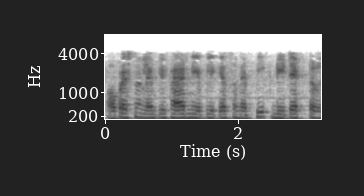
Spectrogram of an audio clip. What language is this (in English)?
Gujarati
